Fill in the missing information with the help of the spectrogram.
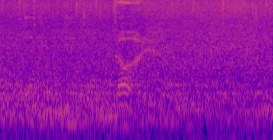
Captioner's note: noise of aeroplanes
